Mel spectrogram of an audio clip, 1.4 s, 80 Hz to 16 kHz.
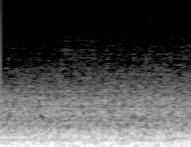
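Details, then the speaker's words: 1999 Hyundai Lantra 1.6 with 4-speed gearbox, driving with A/C on at 36°C and windows closed: steady low engine drone over road rumble, no knocks, whine or grinding; engine and gearbox work normally. "вот как как ведет себя коробка как ведет себя двигатель все работает нормально"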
